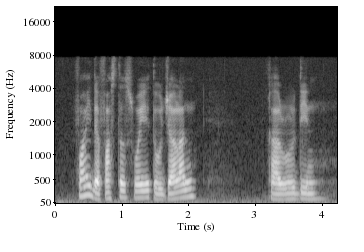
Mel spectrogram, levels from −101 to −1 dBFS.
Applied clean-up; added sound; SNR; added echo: none; none; none; none.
